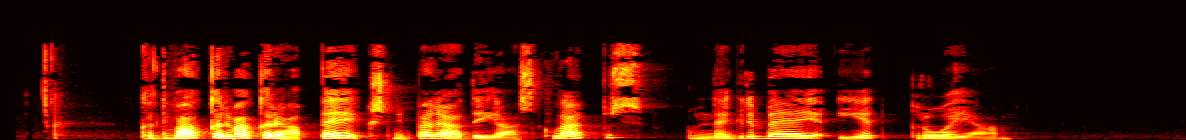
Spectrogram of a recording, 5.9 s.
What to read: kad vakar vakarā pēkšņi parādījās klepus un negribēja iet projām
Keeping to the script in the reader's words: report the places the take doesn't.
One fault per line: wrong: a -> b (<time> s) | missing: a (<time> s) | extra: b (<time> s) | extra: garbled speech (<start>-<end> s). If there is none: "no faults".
no faults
